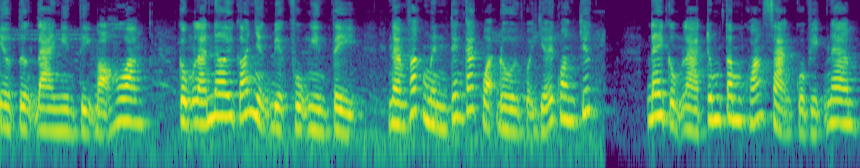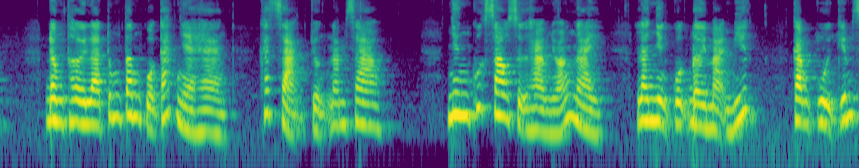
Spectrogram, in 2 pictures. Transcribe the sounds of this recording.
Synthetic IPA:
i˨˩əwt̪ɨ̰˧˨əŋɗaː˨˩jŋi˨˩nt̪ḭ˧˨ɓɔ̰˧˩hwaː˧ŋkʊ̰˧˥ŋ͡mlaː˨˩nəː˧jkɔ˨˦ɲɨ̰˧˥ŋɓi˨˩ət̚fṵ˧˨ŋi˨˩ənt̪ḭ˧˨naː˨˩mva˦˥t̚mï˨˩ŋ̟t͡ɕe˧nkaː˦˥k̚ːwa̰ː˧˨ɗo̰˧˨jku˧˩əzəː˨˦jkwaː˧nt͡ɕɨ˦˥t̚ | ɗə˧jkʊ̰˧˥ŋ͡mlaː˨˩t͡ɕʊ˧ŋ͡mt̪ə˧mxwaː˨˦nsa̰ː˧˨nku˧˩əvi˨˩ət̚naː˧m | ɗə˨˩wŋ͡mt̪ʰəː˨˩jlaː˨˩t͡ɕʊ˧ŋ͡mt̪ə˧mku˧˩əkaː˦˥k̚ɲaː˨˩ɦaː˨˩ŋ | xa˦˥k̚sa̰ː˧˩nt͡ɕwə̰˧˨nna˧msaː˧w | ɲɨ˧ŋku˦˥ək̚sa˧wsɨ̰˧˨ɦaː˨˩wɲwaː˨˦nna˨˩j | laː˨˩ɲɨ̰˧˥ŋku˨˩ək̚ɗəː˨˩jma̰ː˧˨jmi˦˥ət̚ | ka̰ː˧˨mkṵ˧˩˨jki˨˦əm

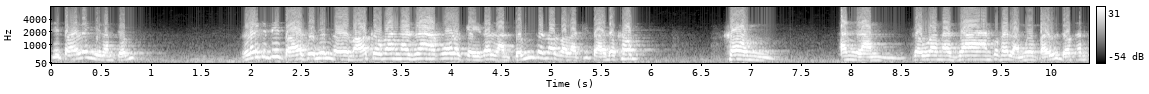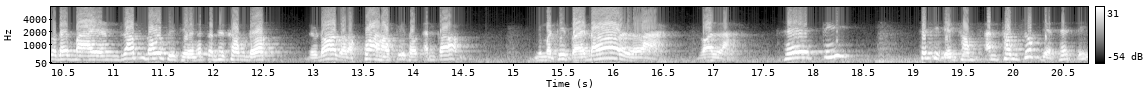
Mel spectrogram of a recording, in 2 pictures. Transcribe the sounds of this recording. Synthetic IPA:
t͡ɕi˨˦˥t̪we˧˨lə˨˦jzi˨˩laː˨˩mt͡ɕɨ˧˦ŋ | lə˨˦jkaː˨˦jt͡ɕi˨˦˥t̪wḛ˧˨ku˧˩əɲɨ˧˥ŋːɨ˨˩əjmaː˨˩ʔəː˧˦kəː˧wvaː˧nːaː˧zaː˧ku˧əla˨˩ki˨˩za˧laː˨˩mt͡ɕɨ˨˧˥ŋkaː˨˦ɗɔ˨˦ɣɔ̰˧˨jlaː˨˩t͡ɕi˨˦t̪wḛ˧˨ɗɨ˨˩ək̚xə˧wŋ͡m | xə˧wŋ͡m | ʔa˧jŋ̟laː˨˩mkə˧wzaː˧nːaː˧zaː˧ʔa˧ŋkɔ˧˦t̪ʰe˧˩laː˨˩mŋwəŋt̪ɨ˧˩ɗɨ˨˩ək̚ʔa˧ŋ̟kɔ˨˦t̪ʰe˧˩ɓaː˧jʔa˧ŋzaː˦˥p̚ɗo˨˦jt̪ʰi˧˩t̪ʰi˨˩əŋa˧˦t͡ɕə˧nhʰa˧jxə˧wŋ͡mɗɨ˨˩ək̚ | ɗi˨˩əwɗɔ˨˦ɣɔ̰˧˨jlaː˨˩xwaː˧ɦɔ˨˩wk͡p̚kiː˨˦t̪ʰwə˨˩t̚ʔa˧jŋ̟kɔ˨˦ | ɲɨ˧ŋmaː˨˩t͡ɕi˨˦˥t̪wḛ˧˨ɗɔ˨˦laː˨˩ | ɣɔ̰˧˨jla̰ː˨˩ | t̪ʰe˨˦t̪i˨˦ | t̪ʰe˨˦t͡ɕ̪i˨˦˥ɓḭ˧˨ənt̪ʰə˧wŋ͡mʔa˧jŋ̟t̪ʰə˧wŋ͡msu˦˥t̚ve˨˩t̪ʰe˨˦t̪i˨˦

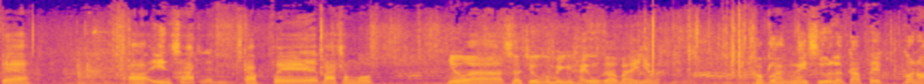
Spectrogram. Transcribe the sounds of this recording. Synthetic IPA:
ve˨˩ | ʔəː˨˩ʔi˧nsaː˦˥t̚kaː˧˩fe˧ɓaː˧t͡ɕɔ˧wŋ͡mmo˨˩t̚ | ɲɨ˧maː˨˩səː˧˩t͡ɕɨ˨˩əŋku˧˩əmï˨˩ŋ̟ɦa˧jʔu˨˦əŋɣəː˨˩ɓa˧˩jɲɛː˧ma̰ː˧˨ | hwa˨˩k̚laː˨˩ŋa˨˩jsɨ˧əlaː˨˩kaː˧˩fe˧ | kɔ˨˦nɔ˨˦

